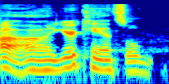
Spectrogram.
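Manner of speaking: normal talking voice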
